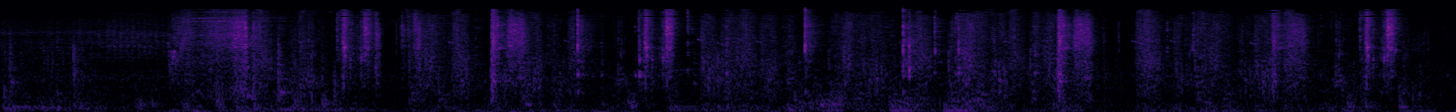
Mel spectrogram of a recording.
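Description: Rapid building sounds clack and thud.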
